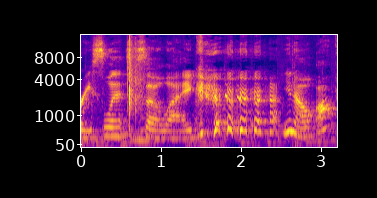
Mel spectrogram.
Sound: laughs

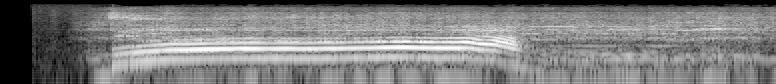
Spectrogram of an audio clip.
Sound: all scream

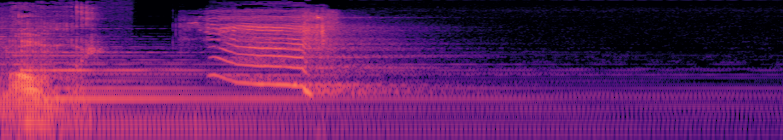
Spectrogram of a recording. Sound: dog whimper

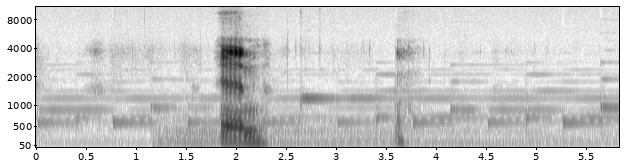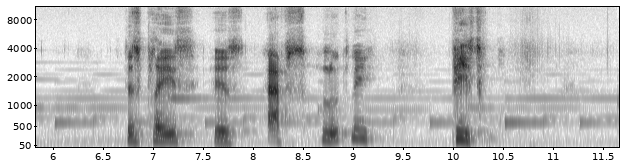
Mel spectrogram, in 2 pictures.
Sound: voice breaking

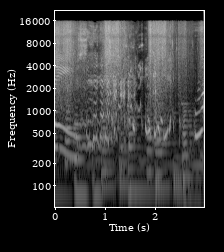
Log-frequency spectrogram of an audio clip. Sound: laughter

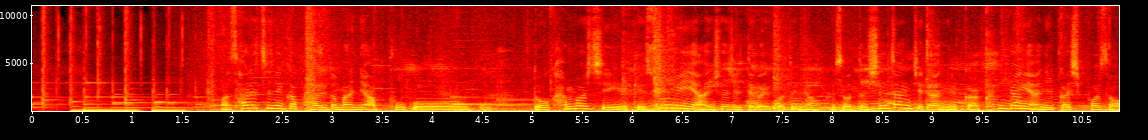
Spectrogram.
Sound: voiceover

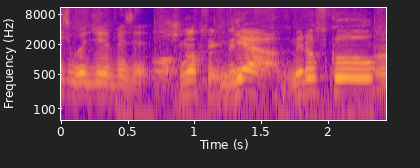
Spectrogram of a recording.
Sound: speaking Korean

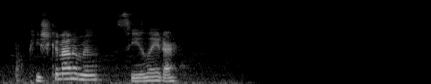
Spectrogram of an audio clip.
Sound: non-english speech

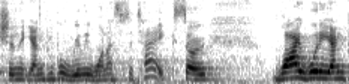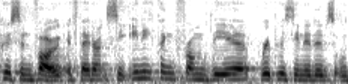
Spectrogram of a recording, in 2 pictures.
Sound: none

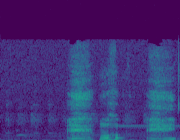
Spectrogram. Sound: inhales

